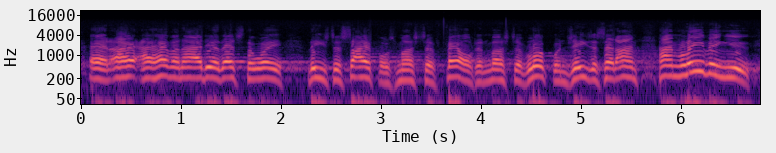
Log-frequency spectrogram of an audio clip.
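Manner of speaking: high, loud climax of a sermon; full-force preaching. Acted. Pastor comparing his father to the disciples, preaching loud. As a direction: build it to a ringing pulpit peak.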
